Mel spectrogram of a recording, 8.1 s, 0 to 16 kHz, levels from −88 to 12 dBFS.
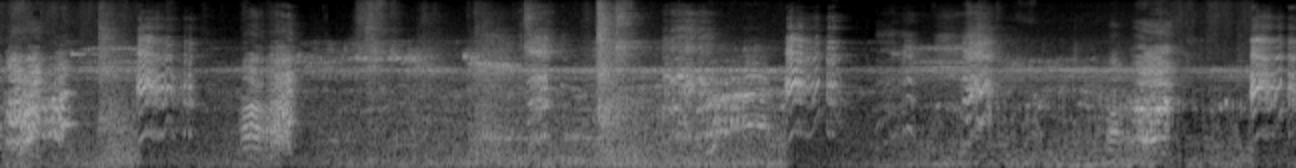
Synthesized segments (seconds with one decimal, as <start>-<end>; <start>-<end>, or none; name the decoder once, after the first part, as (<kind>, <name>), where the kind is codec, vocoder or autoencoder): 5.5-8.1 (vocoder, BigVGAN v2)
